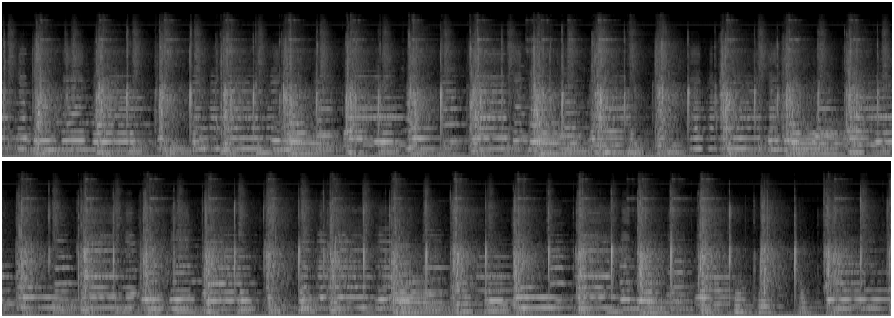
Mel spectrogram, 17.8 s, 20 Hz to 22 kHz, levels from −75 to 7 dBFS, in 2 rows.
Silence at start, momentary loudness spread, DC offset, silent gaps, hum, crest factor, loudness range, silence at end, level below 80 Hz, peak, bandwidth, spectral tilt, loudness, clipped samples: 0 s; 4 LU; 2%; none; none; 22 dB; 1 LU; 0 s; -50 dBFS; -6 dBFS; 16 kHz; -3 dB/octave; -27 LUFS; under 0.1%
